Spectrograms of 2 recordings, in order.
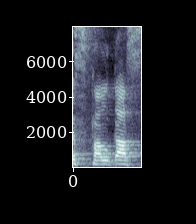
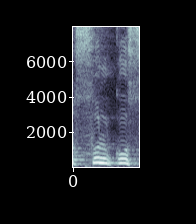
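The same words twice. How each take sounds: First: Sulcus with an "a" sound in both syllables, "salkas"; sulcus as "SAL-kus". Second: Sulcus with a rounded "u" in both syllables; sulcus as "sool-koos". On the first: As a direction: say sulcus as "sal-kas", open vowels. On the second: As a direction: say sulcus as spelt, "sulkus" with oo vowels. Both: Shown as a demonstration. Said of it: "कैसे pronounce करोगे".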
